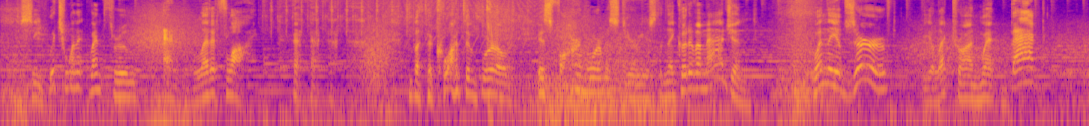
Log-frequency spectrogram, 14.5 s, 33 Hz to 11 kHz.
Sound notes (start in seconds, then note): 3.6 laughs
